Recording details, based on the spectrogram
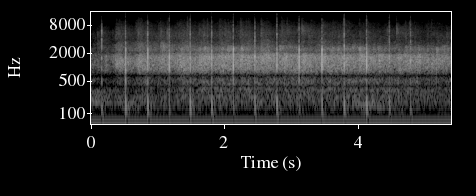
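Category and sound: crowd, audience applauding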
